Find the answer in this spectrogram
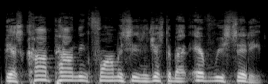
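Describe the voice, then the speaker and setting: Higher-pitched man hosting talk radio. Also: quick pace. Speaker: radio pet show host and caller adviser. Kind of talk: talk radio, advice and scripted sponsor reads.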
